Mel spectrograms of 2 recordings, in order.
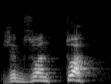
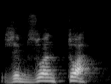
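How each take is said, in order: First: The word de is fully pronounced. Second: The d drops, leaving a lengthened t. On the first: "Au lieu de dire" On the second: "le son D est absorbé par le son T ... ce T va être rallongé"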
